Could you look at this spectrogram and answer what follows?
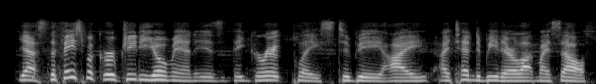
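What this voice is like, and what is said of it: Usual voice. Nothing is said of it.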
